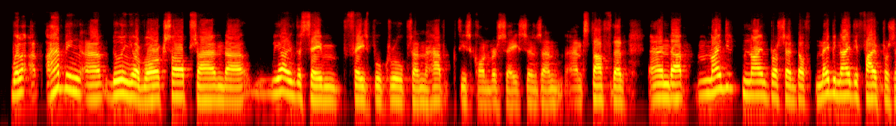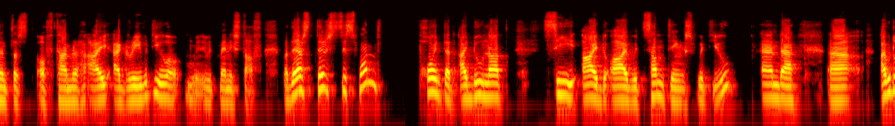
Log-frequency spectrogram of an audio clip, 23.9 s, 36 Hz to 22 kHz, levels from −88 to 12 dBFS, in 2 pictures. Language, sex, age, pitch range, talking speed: Finnish, male, 30-49, 130-170 Hz, 160 wpm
